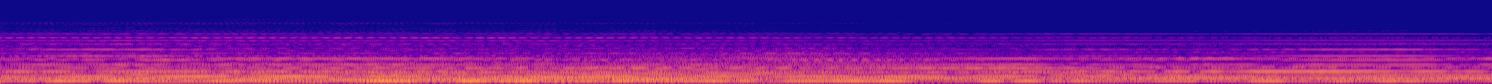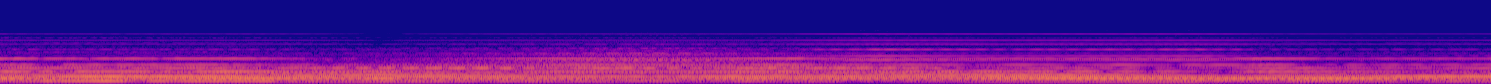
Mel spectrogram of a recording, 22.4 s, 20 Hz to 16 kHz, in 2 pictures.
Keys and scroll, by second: 3.7 3, 9.7 ctrl+d, 9.9 Escape, 12.1 4, 16.3 2, 16.9 ], 18.0 4.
